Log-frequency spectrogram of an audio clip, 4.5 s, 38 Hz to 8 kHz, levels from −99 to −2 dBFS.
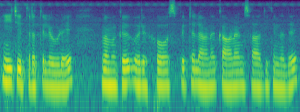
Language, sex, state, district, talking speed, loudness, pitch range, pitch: Malayalam, male, Kerala, Kollam, 95 wpm, -17 LUFS, 125-145 Hz, 130 Hz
